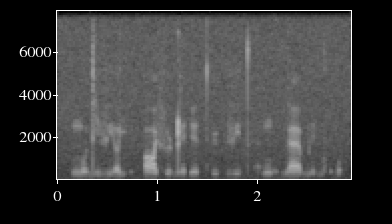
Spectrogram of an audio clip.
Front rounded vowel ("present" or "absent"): present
